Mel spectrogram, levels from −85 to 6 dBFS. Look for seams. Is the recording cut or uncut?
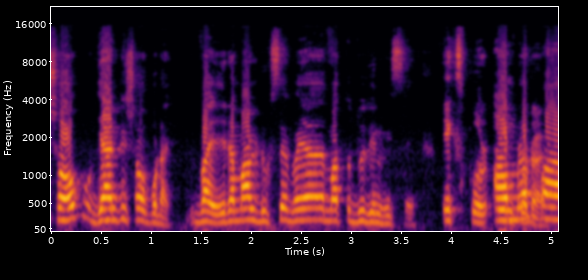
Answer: uncut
